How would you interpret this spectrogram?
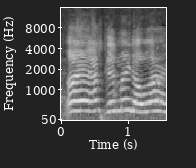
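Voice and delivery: mock offended local.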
